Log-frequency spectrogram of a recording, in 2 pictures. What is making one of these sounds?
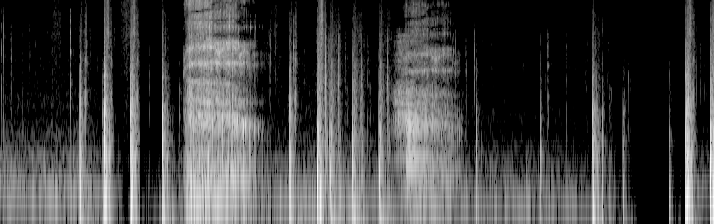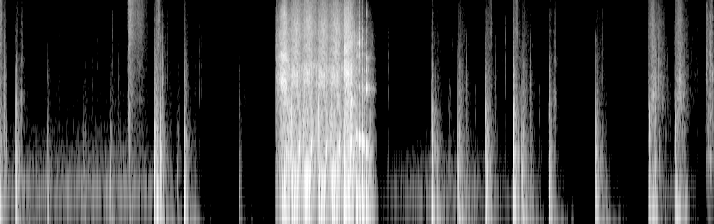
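Footsteps tap quickly on hard stone.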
